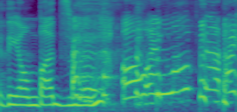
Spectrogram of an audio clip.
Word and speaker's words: Ombudsman: Ombudsman.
